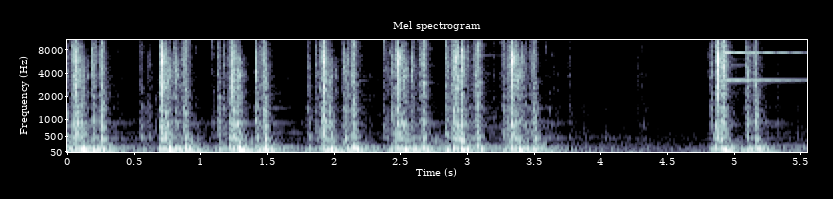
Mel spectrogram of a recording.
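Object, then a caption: Manual typewriter metal keys. Fingertips tap the metal keys of a vintage 1950s manual typewriter in a quick run of sharp, bright mechanical clacks with a thudding low body under each strike. After a brief pause near the end, a final pair of strikes leaves a thin, high ringing tone hanging.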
